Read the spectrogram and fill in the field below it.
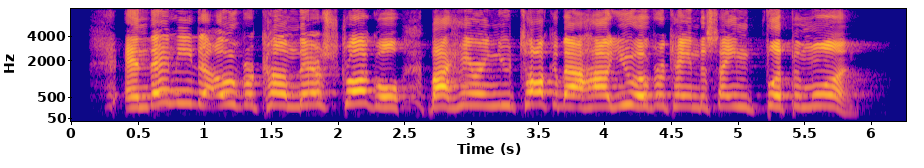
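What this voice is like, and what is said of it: Yelling, loud preaching voice. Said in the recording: “why I'm yelling so much tonight”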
